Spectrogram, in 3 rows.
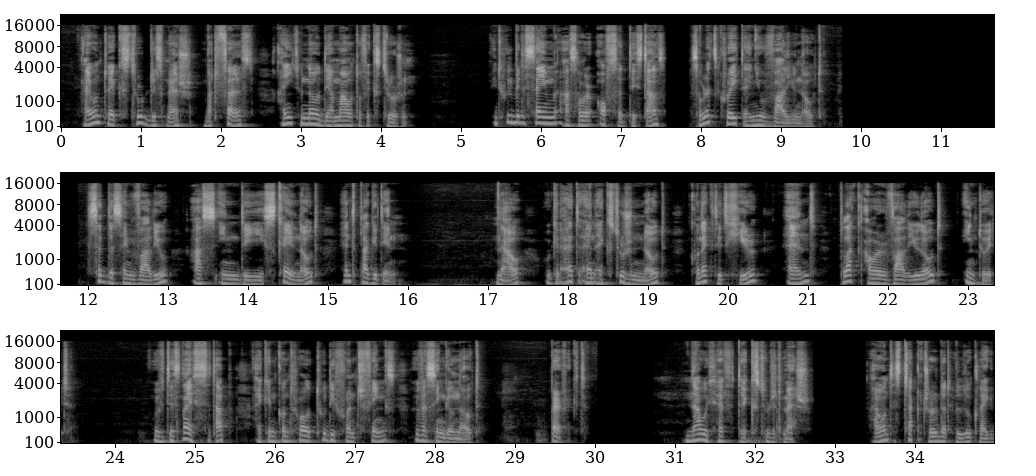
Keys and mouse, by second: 0.6-3.9 drag, 4.0 click, 4.8 middle click, 6.6 shift+a, 10.5 click, 11.6 click, 13.2 middle click, 13.7-14.5 drag, 15.1 middle click, 16.1-19.2 drag, 19.4 middle drag, 20.4-21.7 drag, 22.6 middle click, 23.2 alt+shift+click, 24.2 middle click, 25.9-26.5 drag, 26.7 click, 27.3 click, 27.6 shift+click, 28.1 g, 29.7 g, 30.5 click, 31.0-32.1 middle drag, 32.7 middle click, 33.5-34.7 drag.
